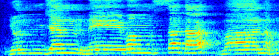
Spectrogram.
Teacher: तो पहले चरण में व के ऊपर ये जो अनुस्वार आ रहा है, उसके बाद का अक्षर है स, और अनुस्वार के बाद जब स आएगा तो अनुस्वार का उच्चारण होगा म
